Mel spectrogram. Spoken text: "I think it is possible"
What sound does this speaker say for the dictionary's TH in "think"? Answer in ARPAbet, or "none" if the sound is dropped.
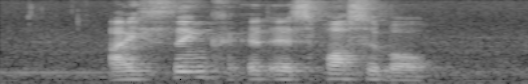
TH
